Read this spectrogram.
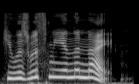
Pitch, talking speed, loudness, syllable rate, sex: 300 Hz, 300 wpm, -17 LUFS, 7.0 syllables/s, female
